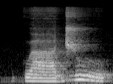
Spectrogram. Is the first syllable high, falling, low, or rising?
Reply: low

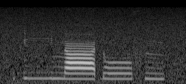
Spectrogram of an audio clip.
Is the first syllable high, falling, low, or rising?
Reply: low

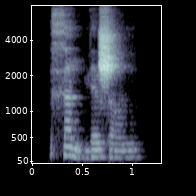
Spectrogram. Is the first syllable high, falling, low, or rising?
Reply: falling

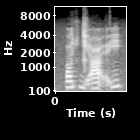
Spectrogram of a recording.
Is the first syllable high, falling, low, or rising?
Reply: rising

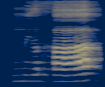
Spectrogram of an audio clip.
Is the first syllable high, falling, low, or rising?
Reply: rising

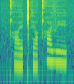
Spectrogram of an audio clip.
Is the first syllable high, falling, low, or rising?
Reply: low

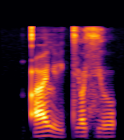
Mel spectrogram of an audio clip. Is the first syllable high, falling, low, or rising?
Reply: rising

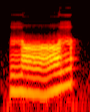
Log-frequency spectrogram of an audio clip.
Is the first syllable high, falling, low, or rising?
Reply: rising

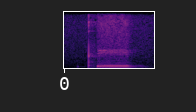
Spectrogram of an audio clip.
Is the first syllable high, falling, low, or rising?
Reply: high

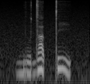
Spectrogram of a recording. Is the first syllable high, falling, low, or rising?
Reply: low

